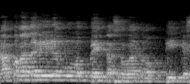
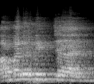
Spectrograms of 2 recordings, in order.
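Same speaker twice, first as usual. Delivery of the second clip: ordinary talk, nothing marked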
